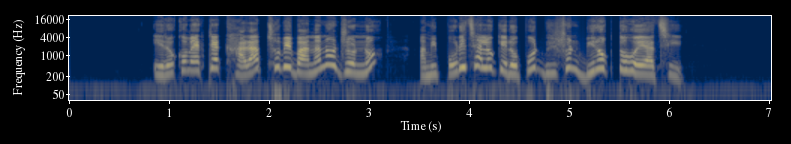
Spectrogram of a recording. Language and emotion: Bengali, angry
